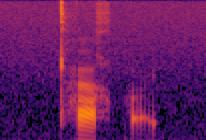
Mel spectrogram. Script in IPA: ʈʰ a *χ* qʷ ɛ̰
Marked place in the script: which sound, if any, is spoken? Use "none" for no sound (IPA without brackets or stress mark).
χ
